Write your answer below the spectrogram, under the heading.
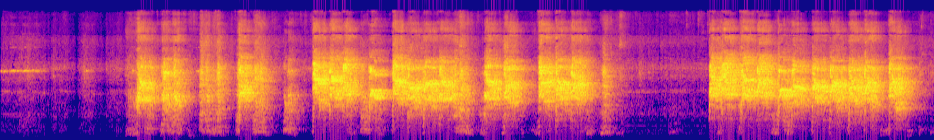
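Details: Poodle barking in rapid, loud bursts, several barks run together in clusters with short pauses, a quieter stretch in the middle before a final burst of barking.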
